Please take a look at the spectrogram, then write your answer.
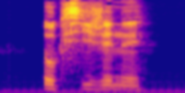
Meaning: to oxygenate
- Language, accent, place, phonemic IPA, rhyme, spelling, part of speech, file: French, France, Lyon, /ɔk.si.ʒe.ne/, -e, oxygéner, verb, LL-Q150 (fra)-oxygéner.wav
